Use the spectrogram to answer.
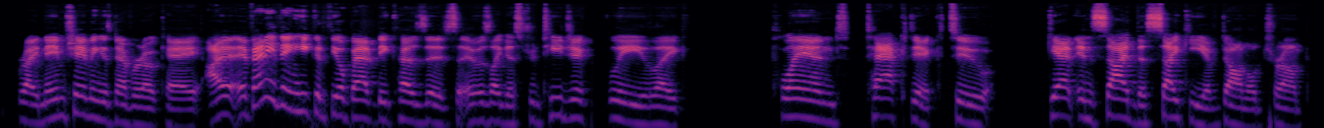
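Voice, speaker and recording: At a fairly slow pace, a man with an unremarkable speaking voice talks at a fairly high pitch with ordinary pitch variation. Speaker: comedian. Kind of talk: casual chat.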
